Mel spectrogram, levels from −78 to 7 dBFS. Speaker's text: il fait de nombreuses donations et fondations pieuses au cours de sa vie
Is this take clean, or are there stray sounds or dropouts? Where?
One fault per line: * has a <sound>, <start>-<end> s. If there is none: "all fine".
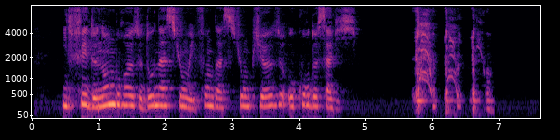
* has a laugh, 5.7-7.0 s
